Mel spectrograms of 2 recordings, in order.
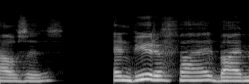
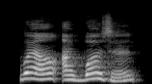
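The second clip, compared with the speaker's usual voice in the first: uncomfortable, uneasy, higher pitch; 4 semitones higher than usual. Rebecca answers Margaret's protest, uncomfortably. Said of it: "Rebecca said uncomfortably".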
